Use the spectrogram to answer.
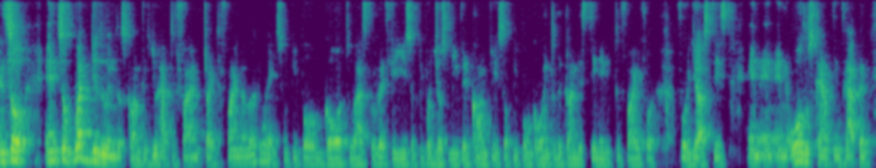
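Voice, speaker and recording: A man with a Spanish accent talks at a fairly quick pace, his voice somewhat breathy. His pitch is fairly low with ordinary variation, and his loudness swings widely. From Mexico. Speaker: professor and activist. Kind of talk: interview. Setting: video call. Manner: halting, many repetitions.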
